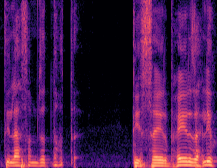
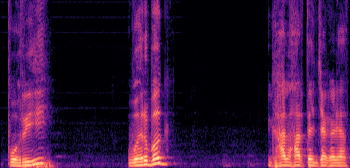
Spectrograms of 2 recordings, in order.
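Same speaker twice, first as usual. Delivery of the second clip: raised, louder elder's prompting; coaxing sarpanch; 3 semitones higher, 6 dB louder than usual. Acted. Sarpanch urging Renuka to garland the groom, coaxing call. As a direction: nudge the bride to look up.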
